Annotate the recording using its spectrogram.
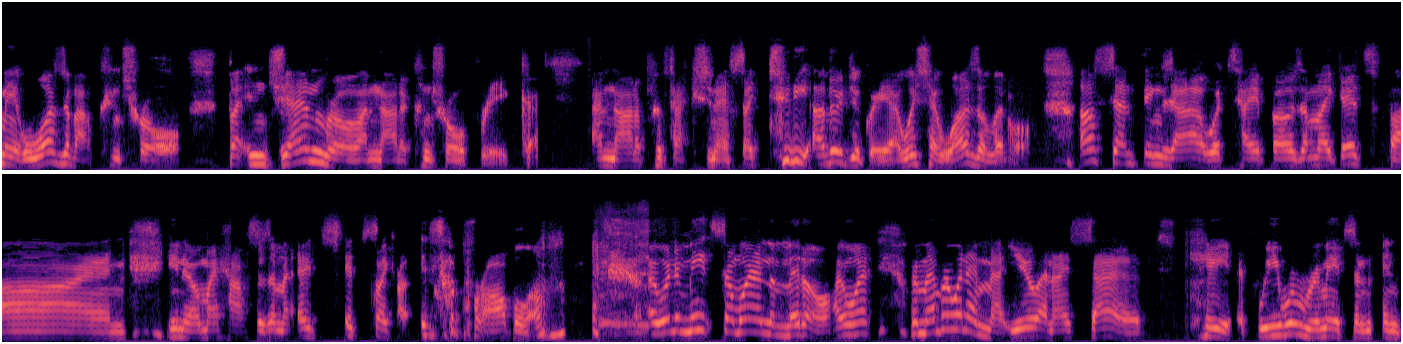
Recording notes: when we ended the Zoom call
